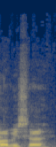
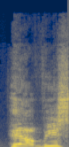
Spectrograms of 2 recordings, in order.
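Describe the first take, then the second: First: It is said flatly, without emotion. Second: It is said with lively excitement.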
